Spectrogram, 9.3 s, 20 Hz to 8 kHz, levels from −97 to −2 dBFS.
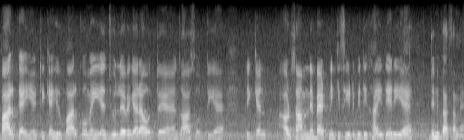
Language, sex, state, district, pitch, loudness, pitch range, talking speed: Hindi, female, Haryana, Rohtak, 195 Hz, -20 LUFS, 180-200 Hz, 205 wpm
